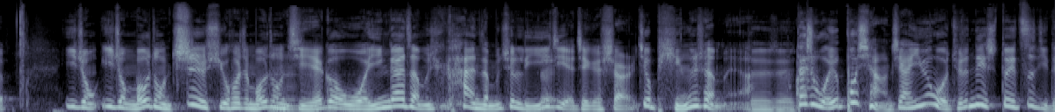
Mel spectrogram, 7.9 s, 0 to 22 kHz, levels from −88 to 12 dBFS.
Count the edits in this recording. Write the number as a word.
two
